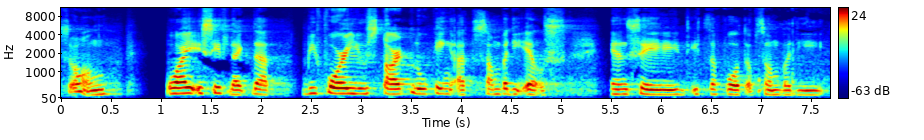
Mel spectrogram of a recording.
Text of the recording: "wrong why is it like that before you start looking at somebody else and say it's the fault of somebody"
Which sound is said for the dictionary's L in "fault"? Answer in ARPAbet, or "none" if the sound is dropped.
none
